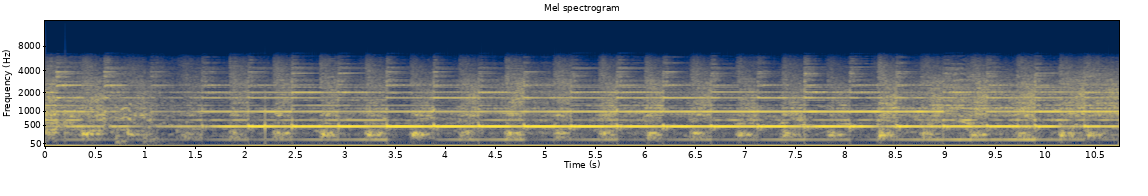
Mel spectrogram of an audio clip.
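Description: Percussion accompanying a Chinese qilin dance: a drum and cymbals beating a steady rhythm of about three to four strokes a second, over a continuous metallic ringing. There is a brief dip in loudness about a second in.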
